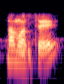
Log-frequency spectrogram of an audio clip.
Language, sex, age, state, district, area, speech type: Kannada, male, 30-45, Karnataka, Bangalore Rural, rural, conversation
